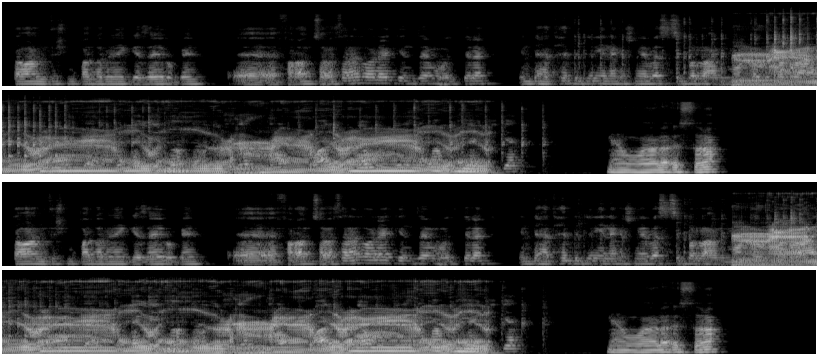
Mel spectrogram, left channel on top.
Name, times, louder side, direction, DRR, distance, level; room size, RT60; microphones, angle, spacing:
voice 1, 0.1-2.0 2.3-4.9 5.2-8.2 8.5-13.3, right 1 dB, 80° right, 3.1 m, -33 dB
sound 1, 5.6-10.3 11.0-13.6, left 5 dB, 85° left, 1.9 m, -38 dB
sound 2, 7.3-13.1, right 1 dB, 60° right, 1.7 m, -23 dB
voice 2, 14.2-15.3, left 2 dB, 10° left, 1.3 m, -24 dB
7.2 x 2.8 x 5.1 m
head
